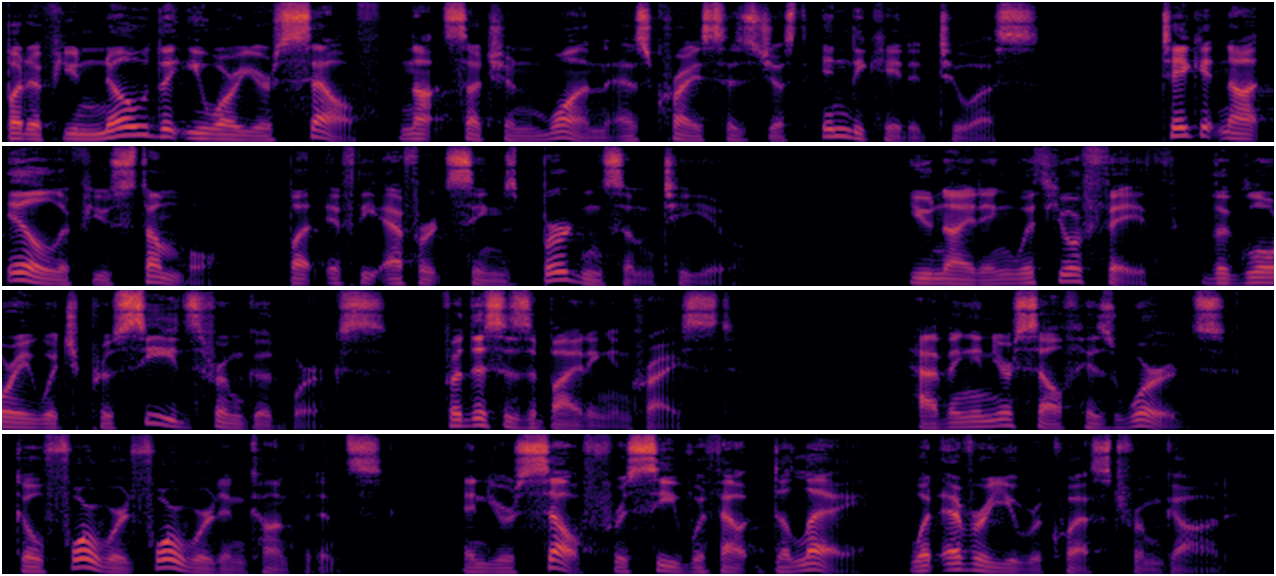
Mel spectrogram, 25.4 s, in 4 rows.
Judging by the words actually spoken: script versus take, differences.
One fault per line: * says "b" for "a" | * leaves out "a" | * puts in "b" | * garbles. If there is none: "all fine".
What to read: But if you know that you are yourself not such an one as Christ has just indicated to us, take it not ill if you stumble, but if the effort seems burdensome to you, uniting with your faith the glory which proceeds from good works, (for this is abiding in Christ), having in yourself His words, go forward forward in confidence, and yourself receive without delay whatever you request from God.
all fine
